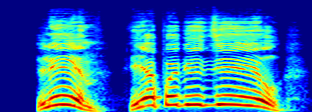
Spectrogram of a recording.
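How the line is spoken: Excited yell. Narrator (Russian): завопил подбежавший Навин

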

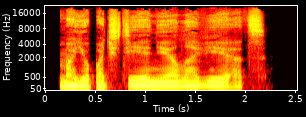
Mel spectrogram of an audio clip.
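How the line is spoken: Hedgehog's hiss. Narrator (Russian): прошипел ёж

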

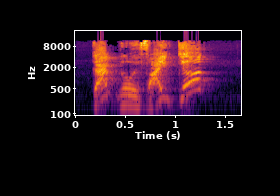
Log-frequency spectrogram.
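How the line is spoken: Sudden thunderous shout. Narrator (Vietnamese): Hải ma giáo chủ bỗng quát như sấm nổ

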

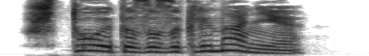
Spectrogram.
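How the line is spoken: Shout. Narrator (Russian): прокричал

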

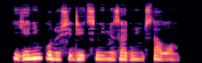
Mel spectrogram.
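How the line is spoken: Quiet but firm. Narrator (Russian): произнесла тихо, но достаточно твердо

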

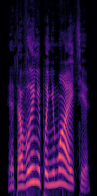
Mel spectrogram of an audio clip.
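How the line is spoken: Growling. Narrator (Russian): Олан на рычание перешел

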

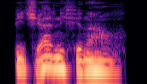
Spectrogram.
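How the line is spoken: Sighing. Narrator (Russian): вздохнул Павел

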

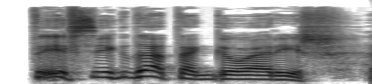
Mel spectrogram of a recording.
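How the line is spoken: Laughing. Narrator (Russian): рассмеялся Антон

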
